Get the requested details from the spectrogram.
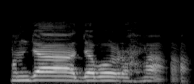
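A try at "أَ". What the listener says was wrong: হামজা বলে টানবেন না, হামজা জবর আ। হামজা কখনো না। হামজা জবর আ। হামজায় টান হয় না, হামজা জবর আ, জি এইভাবে পড়বেন।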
